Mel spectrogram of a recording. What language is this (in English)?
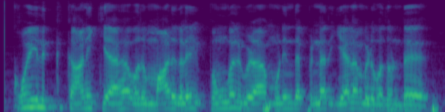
Tamil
